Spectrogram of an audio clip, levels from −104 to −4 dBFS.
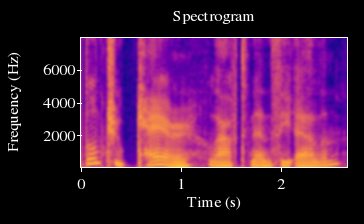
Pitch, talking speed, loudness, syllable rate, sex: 225 Hz, 135 wpm, -17 LUFS, 3.7 syllables/s, female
